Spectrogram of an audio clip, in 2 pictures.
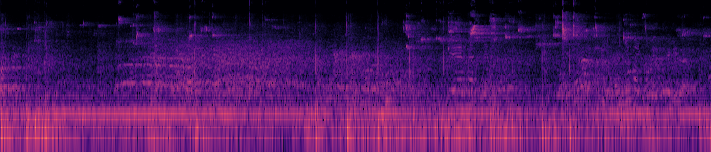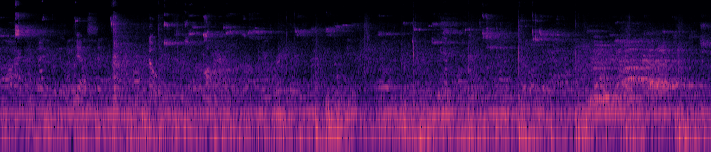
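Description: Young men shout and call out to each other across the gym.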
